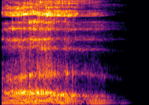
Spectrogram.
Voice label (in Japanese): ゾンビボイス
